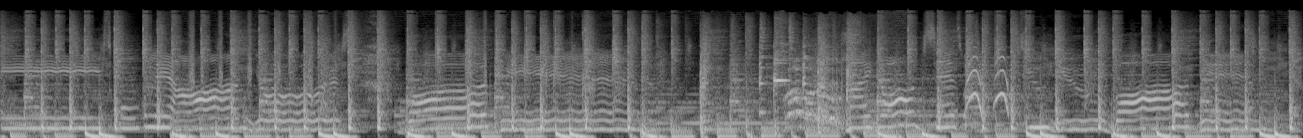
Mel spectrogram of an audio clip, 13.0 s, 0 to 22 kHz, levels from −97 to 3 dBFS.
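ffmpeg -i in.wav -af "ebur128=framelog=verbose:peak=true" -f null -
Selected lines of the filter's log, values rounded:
Integrated loudness:
  I:         -25.2 LUFS
  Threshold: -35.2 LUFS
Loudness range:
  LRA:         1.5 LU
  Threshold: -45.1 LUFS
  LRA low:   -25.8 LUFS
  LRA high:  -24.3 LUFS
True peak:
  Peak:       -8.6 dBFS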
